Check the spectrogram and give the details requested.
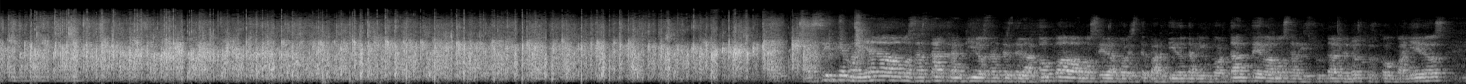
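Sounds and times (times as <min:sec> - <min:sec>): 
audience applauding: 0:00.0 - 0:08.7
speech: 0:08.4 - 0:14.6.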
